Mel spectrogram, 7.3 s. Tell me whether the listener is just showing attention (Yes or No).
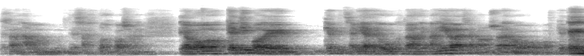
No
